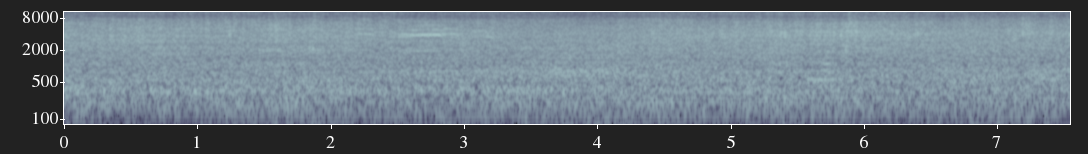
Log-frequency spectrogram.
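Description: Steady, even rushing noise of open-air seaside ambience out on an ocean fishing pier, with no distinct events.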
